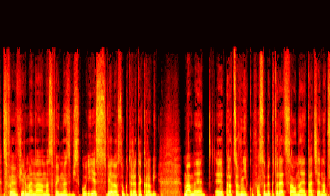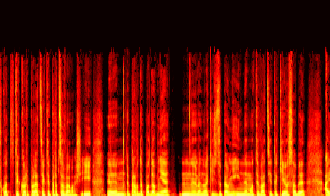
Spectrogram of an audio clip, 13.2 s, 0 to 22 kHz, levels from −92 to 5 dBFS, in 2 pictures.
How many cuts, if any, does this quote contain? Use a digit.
1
